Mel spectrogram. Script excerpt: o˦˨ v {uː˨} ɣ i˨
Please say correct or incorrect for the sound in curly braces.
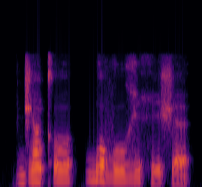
correct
